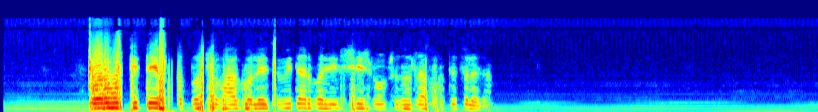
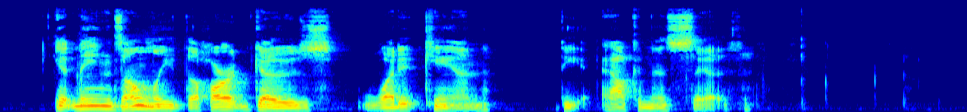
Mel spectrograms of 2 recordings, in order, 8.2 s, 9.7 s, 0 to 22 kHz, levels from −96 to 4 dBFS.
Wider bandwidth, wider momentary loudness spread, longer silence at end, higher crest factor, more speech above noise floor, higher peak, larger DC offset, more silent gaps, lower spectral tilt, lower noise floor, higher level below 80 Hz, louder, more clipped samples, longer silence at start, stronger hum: second, 11 kHz vs 15.5 kHz; about the same, 16 LU vs 15 LU; first, 3.3 s vs 2.2 s; about the same, 20 dB vs 20 dB; second, 35 dB vs 58 dB; first, 0 dBFS vs -12 dBFS; neither; neither; first, -8 dB/octave vs -5 dB/octave; second, -55 dBFS vs -88 dBFS; first, -46 dBFS vs -70 dBFS; first, -17 LUFS vs -30 LUFS; neither; first, 0.9 s vs 0.55 s; first, 50 Hz at -45 dBFS vs none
